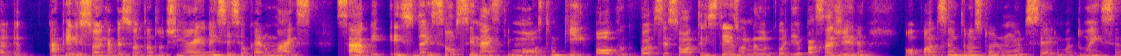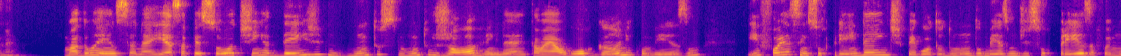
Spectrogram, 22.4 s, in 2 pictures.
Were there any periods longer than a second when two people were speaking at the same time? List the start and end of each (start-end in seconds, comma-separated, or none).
none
